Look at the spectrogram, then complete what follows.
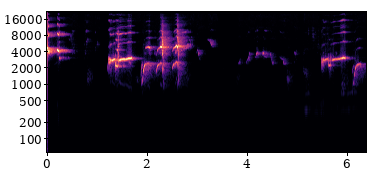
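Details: Sparse phrases from a champion Oriental magpie-robin used as a training master: a whistled note, then sharp upward-sweeping chips repeated three times. After soft scattered ticks comes another whistle and a rising chip.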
